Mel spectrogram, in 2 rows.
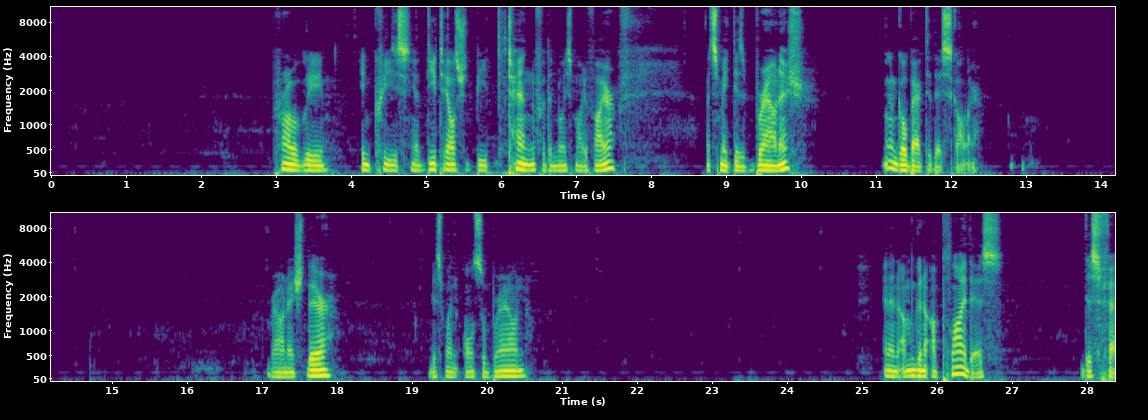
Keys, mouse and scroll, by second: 3.9 click, 4.4 click, 4.7 click, 5.2 5, 5.7 0, 5.7 5, 5.9 Return, 6.0 5, 8.3 click, 8.8 click, 11.0 click, 12.0 click, 12.7-17.3 drag, 18.6 click, 19.0 click, 19.4 click, 19.8 click, 20.6 click, 21.8-23.3 drag, 23.9 click, 25.9 click, 28.1 click.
